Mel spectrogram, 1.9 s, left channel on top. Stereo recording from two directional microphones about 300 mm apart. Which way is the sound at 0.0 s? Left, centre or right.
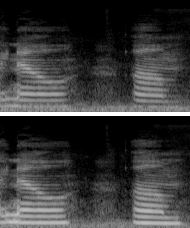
Right.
